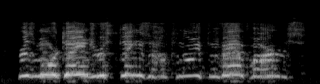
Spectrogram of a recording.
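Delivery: put-on nerdy teen voice. Redelivering a movie line for laughs: nerdy teenager from The Simpsons. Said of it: "like a teenager from The Simpsons saying it".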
